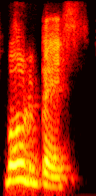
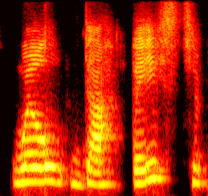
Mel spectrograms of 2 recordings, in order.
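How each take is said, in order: First: The word is said quickly as one unit. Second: The word is said slowly in separate parts. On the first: "but then saying it fast" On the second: "I'm looking at the word broken up"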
